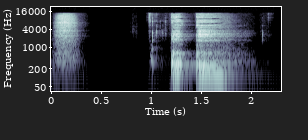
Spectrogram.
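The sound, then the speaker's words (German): A person with a cold takes a short, noisy breath, followed after a pause by a heavy, voiced exhale like a sigh, with rough, congested breathing and no words spoken. “also du merkst es, sorry, ich schnaufe ein bisschen, ähm, also eine Erkältung zieht so zart durch”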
